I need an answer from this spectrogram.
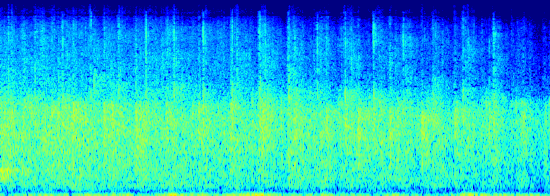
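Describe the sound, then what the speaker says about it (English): A live audience at an afternoon summit event gives a sustained round of applause for the event's volunteers, dense steady clapping that holds at an even level throughout with no talk over it. "I want to just give them a round of applause really quick"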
